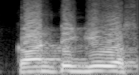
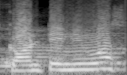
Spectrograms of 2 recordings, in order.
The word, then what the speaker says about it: contiguous: ठीक है ना, कॉन्टिग्यूअस, कॉन्टिन्यूअस नहीं, कॉन्टिग्यूअस. ठीक है ना, दोनों में डिफरेंस है.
